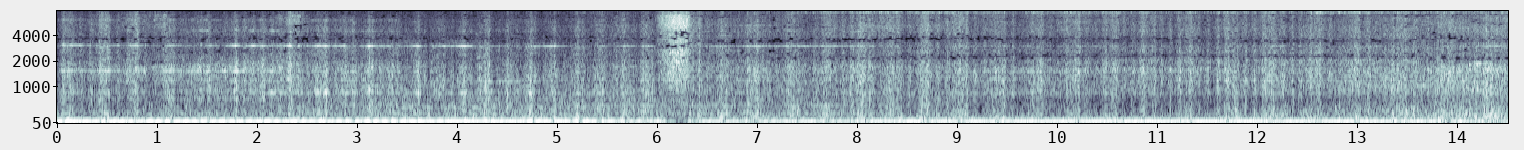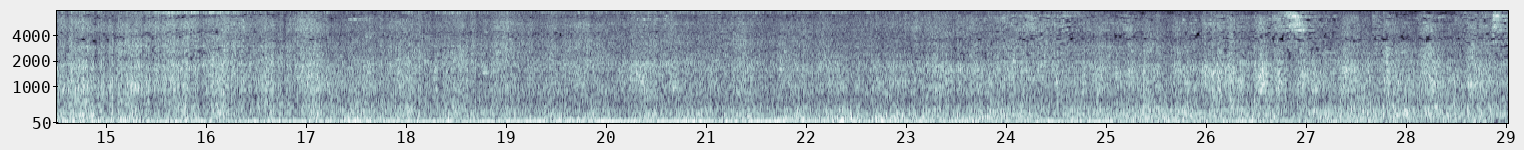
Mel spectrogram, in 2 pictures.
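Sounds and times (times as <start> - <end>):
freight cars rolling on rails: 0.0 - 29.0.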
